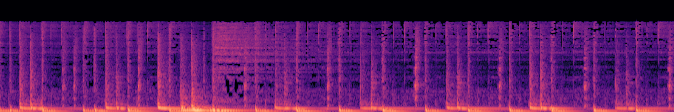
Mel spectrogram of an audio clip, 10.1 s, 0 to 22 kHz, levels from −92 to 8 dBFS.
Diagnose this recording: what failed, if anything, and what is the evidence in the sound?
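The fault sits at the codec stage and runs through the whole music clip: nothing is present above 9.7 kHz, and the top end sounds dull, with a smeared, warbling or fizzy texture on sustained material. That points to AAC compression, likely AAC-LC at a low bitrate in the region of 32 kbps. Short of bits, the encoder lowers its cut-off and quantises the remaining spectral lines coarsely, leaving gaps that the ear hears as swirling artefacts.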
